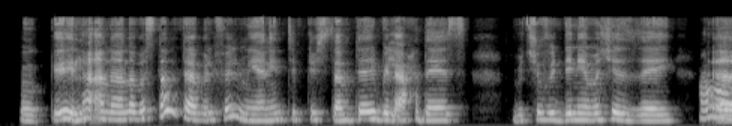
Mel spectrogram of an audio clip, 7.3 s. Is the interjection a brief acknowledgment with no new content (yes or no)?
no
